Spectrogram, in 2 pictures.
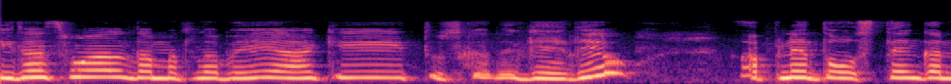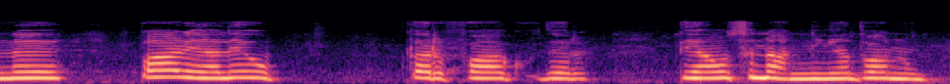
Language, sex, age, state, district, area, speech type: Dogri, female, 30-45, Jammu and Kashmir, Jammu, urban, spontaneous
